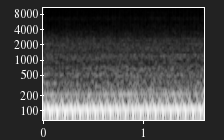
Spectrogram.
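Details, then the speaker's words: 1989 Ford F250 after a BW-1356 transfer case swap, in four-high cruising at 35 mph: steady low drivetrain rumble with no grinding or clunking. Four-high works; the bushings still need replacing. "working, no grinding. This is way better than what I could have done"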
